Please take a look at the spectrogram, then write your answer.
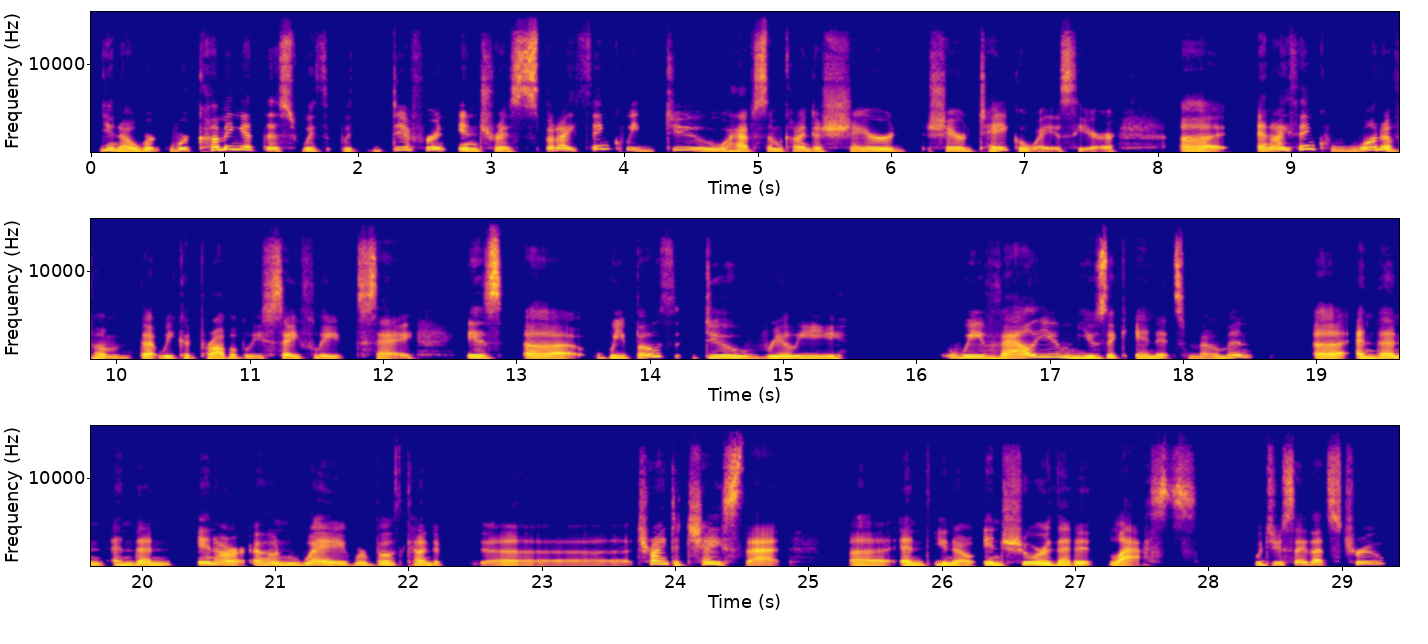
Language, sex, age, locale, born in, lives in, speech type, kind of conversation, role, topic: English, female, 30-34, en-US, United States, United States, conversation, unstructured, none, What's the last song you replayed, and why did it stick with you?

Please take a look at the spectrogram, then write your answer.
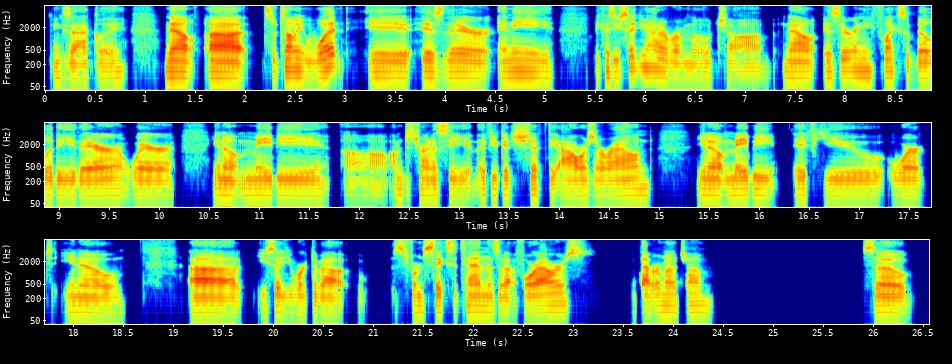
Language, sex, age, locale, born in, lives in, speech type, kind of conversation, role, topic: English, male, 30-34, en-US, Germany, United States, conversation, advice, advisor, How can I reduce overwhelm and establish a healthier work-life balance?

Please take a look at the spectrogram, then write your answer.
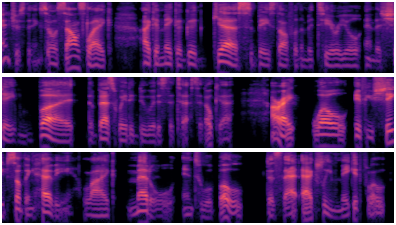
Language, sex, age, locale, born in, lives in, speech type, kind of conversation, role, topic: English, male, 45-49, en-US, United States, United States, read, expert-assistant, asker, What determines whether an object floats or sinks in water?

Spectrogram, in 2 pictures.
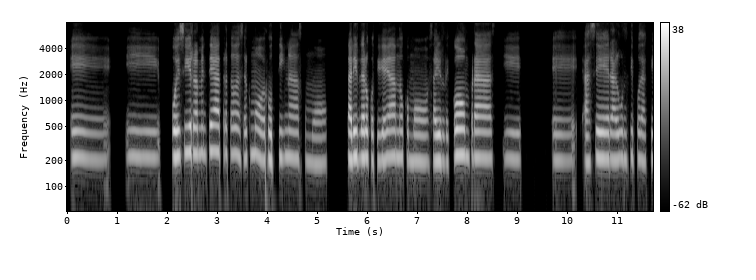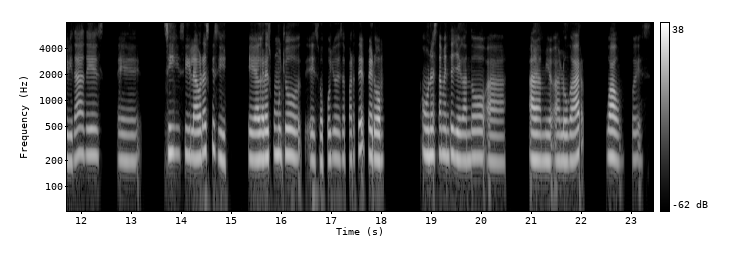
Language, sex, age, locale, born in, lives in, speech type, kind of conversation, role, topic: Spanish, female, 20-24, es-MX, Mexico, Mexico, conversation, advice, user, ¿Cómo puedo sentirme en casa aunque viva lejos?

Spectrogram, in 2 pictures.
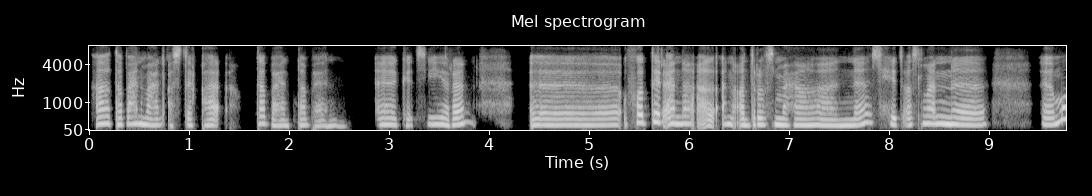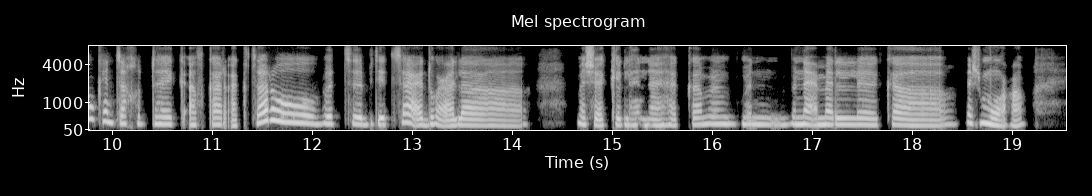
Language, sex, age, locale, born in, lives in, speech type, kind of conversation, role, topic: Arabic, female, 25-29, ar-MA, Morocco, France, conversation, unstructured, none, إيه اللي بيخليك تحس بالسعادة وإنت بتذاكر؟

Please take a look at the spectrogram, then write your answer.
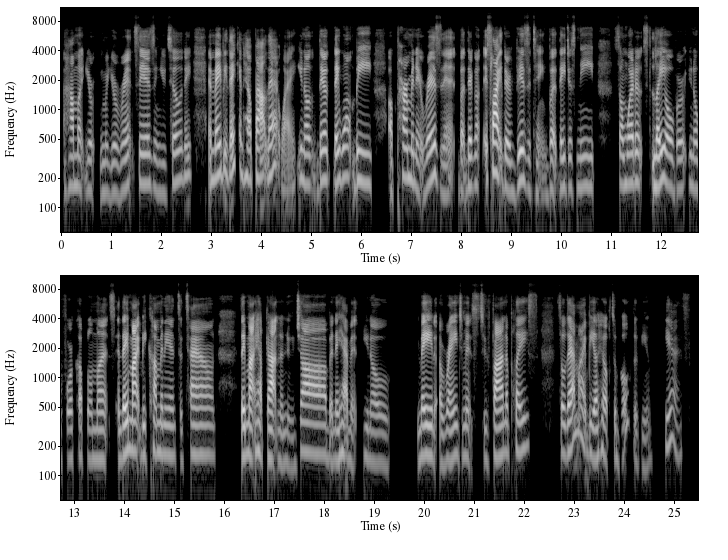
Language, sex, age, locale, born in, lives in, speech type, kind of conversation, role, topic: English, female, 50-54, en-US, United States, United States, conversation, advice, advisor, How can I break my lease early with minimal penalties?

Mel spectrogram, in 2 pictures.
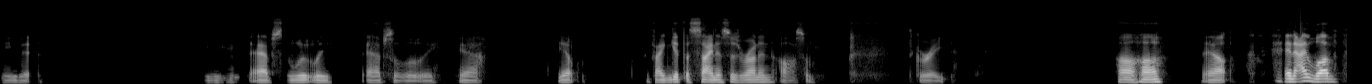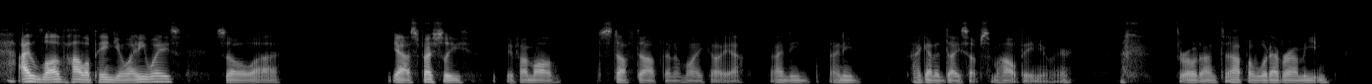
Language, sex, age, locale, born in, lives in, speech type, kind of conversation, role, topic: English, male, 50-54, en-US, United States, United States, conversation, unstructured, none, What routines help you recover more quickly after a cold or minor illness?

